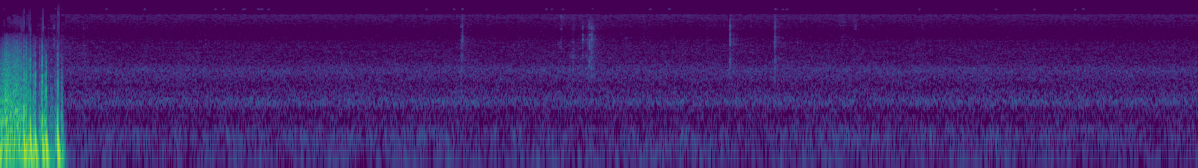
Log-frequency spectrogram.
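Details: A brief rustling thump in the first second gives way to near silence with only a faint low hum.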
